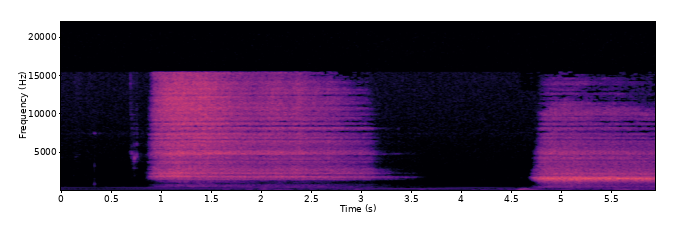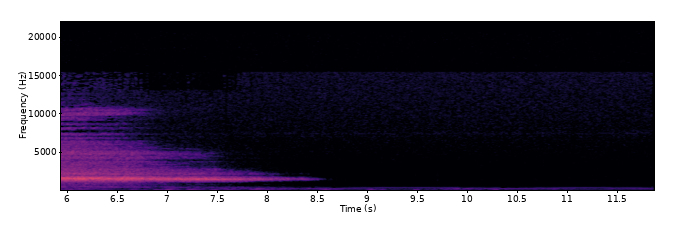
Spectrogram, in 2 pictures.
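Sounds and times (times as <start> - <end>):
deep forceful breathing during a guided relaxation exercise: 0.9 - 3.4, 4.8 - 8.5.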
